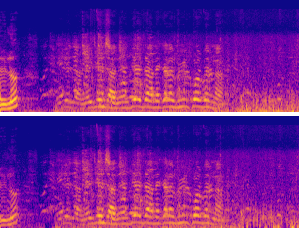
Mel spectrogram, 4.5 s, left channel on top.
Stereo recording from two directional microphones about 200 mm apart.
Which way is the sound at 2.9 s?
50° left (ahead or behind).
